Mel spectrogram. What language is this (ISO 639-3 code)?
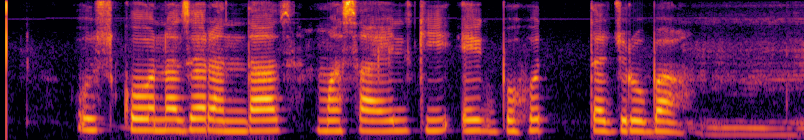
urd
